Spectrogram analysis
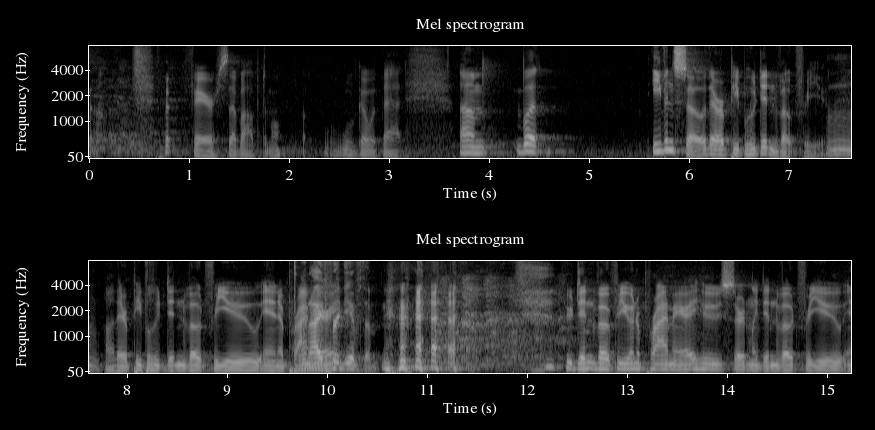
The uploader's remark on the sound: Recorded live in front of an audience of Just City supporters at Crosstown Concourse.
